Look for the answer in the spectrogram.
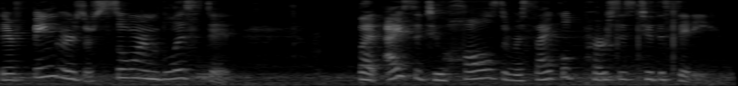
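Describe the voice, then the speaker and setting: A woman reads a children's story aloud in a fairly high, very lively voice. She takes her time, leaving dramatic pauses and speaking directly to her young listeners. There is faint noise behind her. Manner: deliberate phrasing with dramatic pauses, addresses the listener. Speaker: picture book reader for children.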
